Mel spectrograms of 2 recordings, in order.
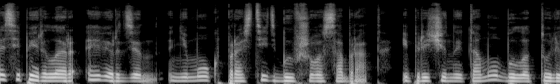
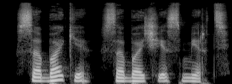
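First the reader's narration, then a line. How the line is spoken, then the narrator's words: Growling boss. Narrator (Russian): прорычал мой начальник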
